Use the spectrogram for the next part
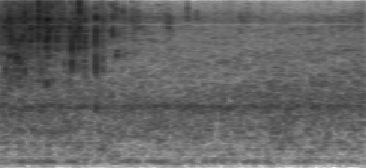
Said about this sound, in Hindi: इसमें हम थोड़ा सा पानी ऐड कर लेंगे।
